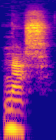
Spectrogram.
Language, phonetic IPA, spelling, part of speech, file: Polish, [naʃ], nasz, pronoun, Pl-nasz.ogg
